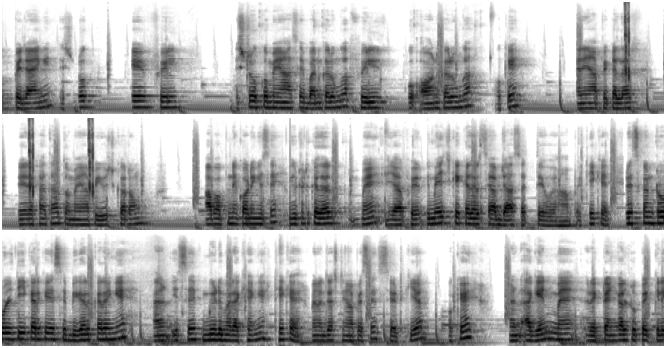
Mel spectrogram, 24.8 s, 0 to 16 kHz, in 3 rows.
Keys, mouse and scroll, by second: 3.1-7.5 drag, 16.0 ctrl+t, 16.4-17.4 shift+drag.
